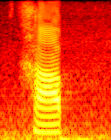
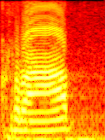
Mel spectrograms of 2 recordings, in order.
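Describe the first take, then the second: First: No R sound follows the first consonant. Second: An R sound follows the first consonant. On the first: "we lazy to say the R sound, so we say cup" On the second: "we add R sound in the middle"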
